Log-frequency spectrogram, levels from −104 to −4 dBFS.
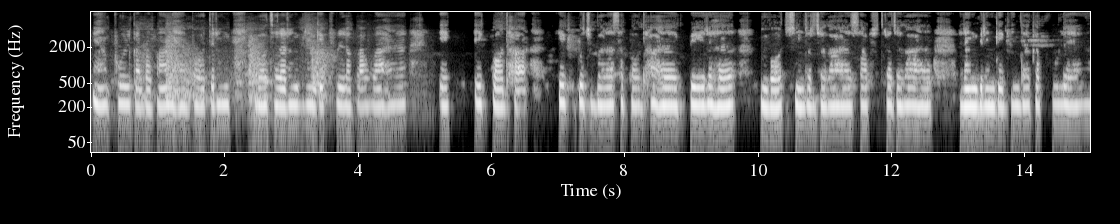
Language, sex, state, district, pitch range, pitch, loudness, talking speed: Hindi, female, Bihar, Vaishali, 205-220 Hz, 210 Hz, -19 LUFS, 130 wpm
